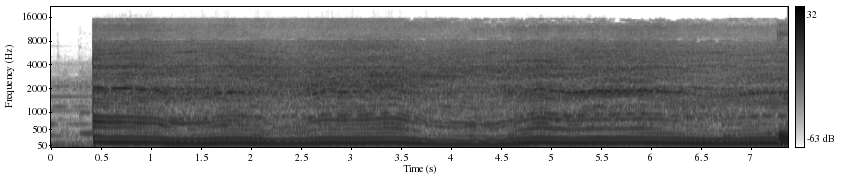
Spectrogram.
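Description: A chainsaw cuts into a tree while it is being felled. The engine kicks in abruptly and then roars loudly and steadily, its pitch dipping and rising as the chain bites into the wood.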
